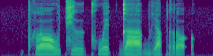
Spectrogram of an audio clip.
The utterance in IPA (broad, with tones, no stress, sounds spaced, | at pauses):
pʰ l ɔː˦˥ w t͡ɕ ɯː˨˩ kʰ w e˥˩ k̚ d aː˩˦ b i˨˩ a̯ p r ɔ˨˩ ʔ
